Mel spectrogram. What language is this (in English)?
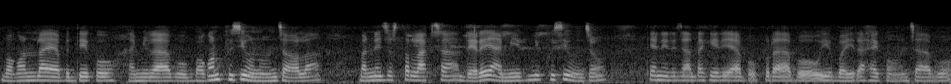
Nepali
